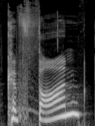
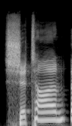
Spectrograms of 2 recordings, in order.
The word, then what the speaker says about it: Chthon: And during that time, Wanda gets possessed by, I don't know how to pronounce this, C-H-T-H-O-N. That's a demon that exists in the Marvel universe. – Kathan? Kathan? – I've always pronounced it Shitan. Like, Shitan? – Great, it's Shitan.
